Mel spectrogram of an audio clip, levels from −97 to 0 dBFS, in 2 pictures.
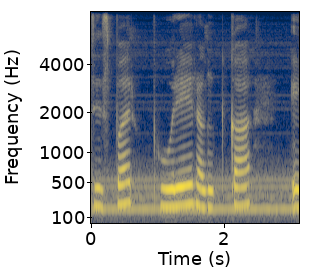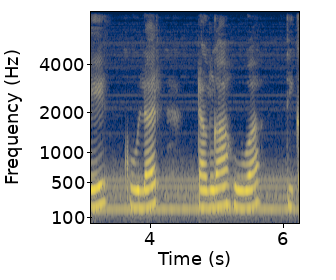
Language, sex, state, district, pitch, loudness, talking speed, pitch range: Hindi, female, Chhattisgarh, Raipur, 205 Hz, -14 LUFS, 95 wpm, 190-215 Hz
